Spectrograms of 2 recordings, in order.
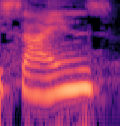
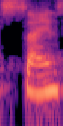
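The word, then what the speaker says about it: sign: यहां पर देखिए एन से पहले जी है तो जी साइलेंट है।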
